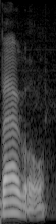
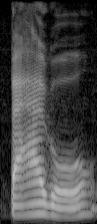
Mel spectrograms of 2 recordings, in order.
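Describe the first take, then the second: First: The first vowel is said light and soft. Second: The first vowel is said heavy and broad. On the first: The speaker calls it right. "I just kind of say it lighter" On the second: The speaker calls it wrong. "I also don't say bagel. That's so gross"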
